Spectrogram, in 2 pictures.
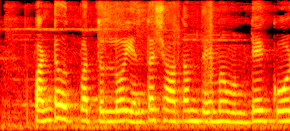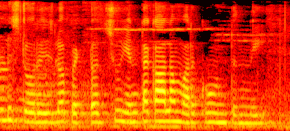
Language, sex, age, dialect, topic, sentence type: Telugu, female, 18-24, Southern, agriculture, question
